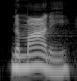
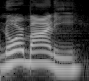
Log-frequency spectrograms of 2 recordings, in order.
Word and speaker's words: Normani: and i'm going to talk about my uh namani and normani let me say her name right normani okay and her new song that she came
